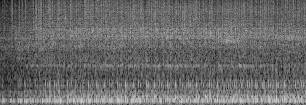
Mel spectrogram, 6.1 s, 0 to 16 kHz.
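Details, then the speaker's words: Stuart 4 steam engine under live steam at 13 psi, cranked up in speed, exhausting into an old propane tank chuff pot: fast steady chuffing about four beats a second with hissing exhaust, even and unbroken; normal running. "sure puts out a lot of steam it's just an old propane tank or chuff pot there"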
